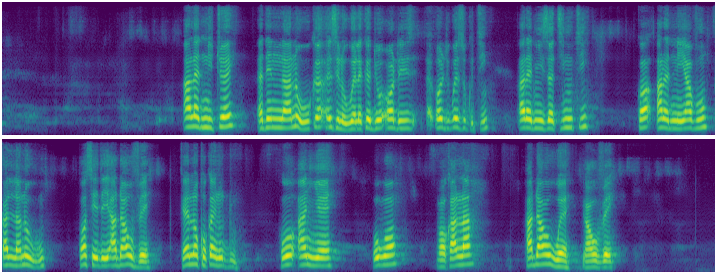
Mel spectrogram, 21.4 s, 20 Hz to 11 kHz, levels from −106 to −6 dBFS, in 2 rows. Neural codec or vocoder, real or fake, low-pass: codec, 24 kHz, 0.9 kbps, DualCodec; fake; 9.9 kHz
